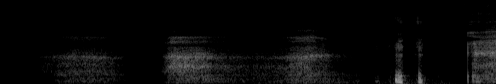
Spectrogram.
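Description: Heavy breathing close to the microphone: three long, breathy exhales separated by brief gaps, then a few short, sharp gasping puffs and another breath at the end, soft and intimate.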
